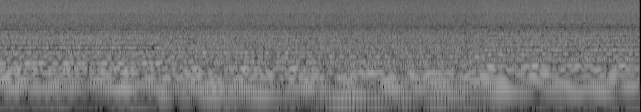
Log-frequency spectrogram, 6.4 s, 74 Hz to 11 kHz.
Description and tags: Hardstyle loop - Chords 1
Chord loop, 150 bpm !!
Programs used..:
Fl Studio 20.
Sylenth 1, for the lead sound.
Parametric eq 2, for eq.
FL reeverb2, for reeverb and a small delay/echo.
it this thing on ?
